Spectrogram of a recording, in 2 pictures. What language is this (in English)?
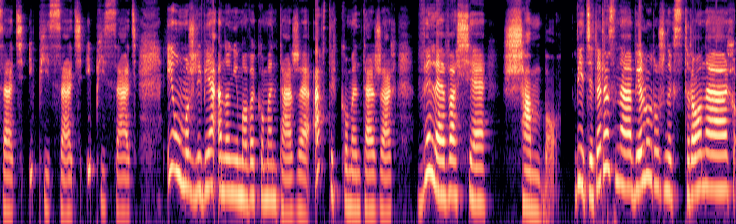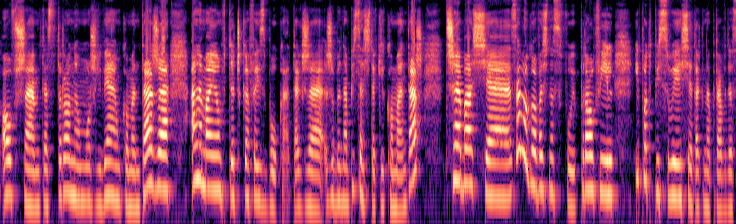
Polish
